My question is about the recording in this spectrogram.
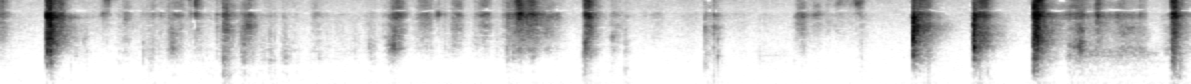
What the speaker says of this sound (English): So I'm gonna shuffle and deal on the camera.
